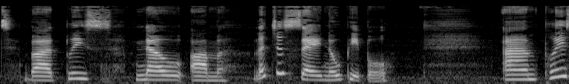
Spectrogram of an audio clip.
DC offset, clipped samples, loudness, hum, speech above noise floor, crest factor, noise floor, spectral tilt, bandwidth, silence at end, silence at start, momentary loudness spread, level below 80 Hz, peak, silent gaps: under 0.1%; under 0.1%; -18 LUFS; none; 25 dB; 20 dB; -45 dBFS; -1 dB/octave; 17 kHz; 0 s; 0 s; 18 LU; -58 dBFS; -2 dBFS; none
